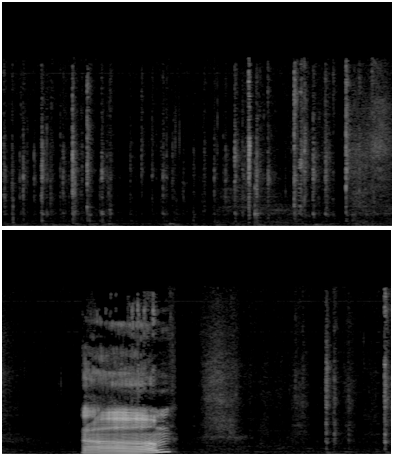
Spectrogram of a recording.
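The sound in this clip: Keys clatter on a computer keyboard while someone checks through files and folders, scattered light clicks running throughout, with a brief tonal sound that falls in pitch in the middle.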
